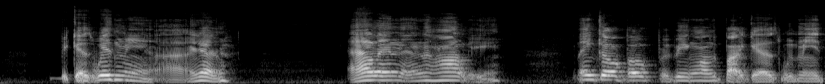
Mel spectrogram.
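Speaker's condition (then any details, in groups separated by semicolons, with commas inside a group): Cerebral palsy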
